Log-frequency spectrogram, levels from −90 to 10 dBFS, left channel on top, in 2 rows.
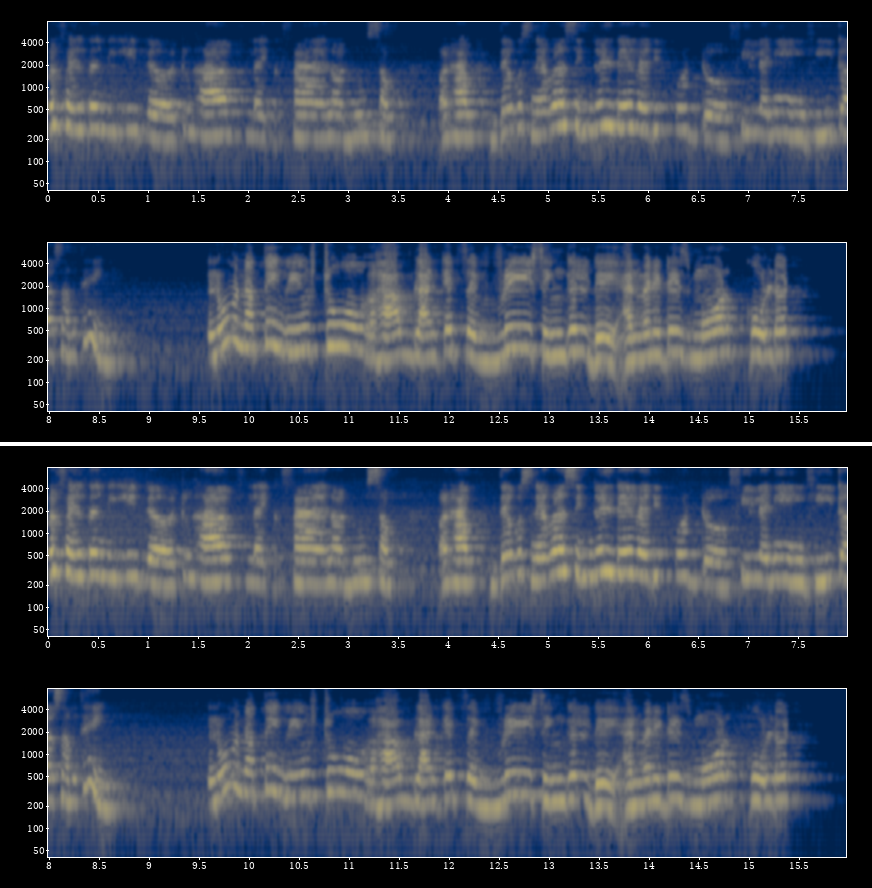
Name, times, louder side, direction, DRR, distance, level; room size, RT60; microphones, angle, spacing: voice 1, 0.0-2.2 2.5-3.4 3.9-8.7, right 4 dB, 70° right, 0.9 m, -29 dB
voice 2, 9.6-15.4, left 3 dB, 35° left, 0.9 m, -28 dB
27.5 x 22.0 x 5.5 m
head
